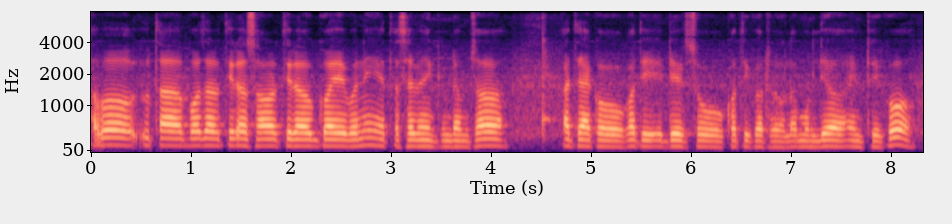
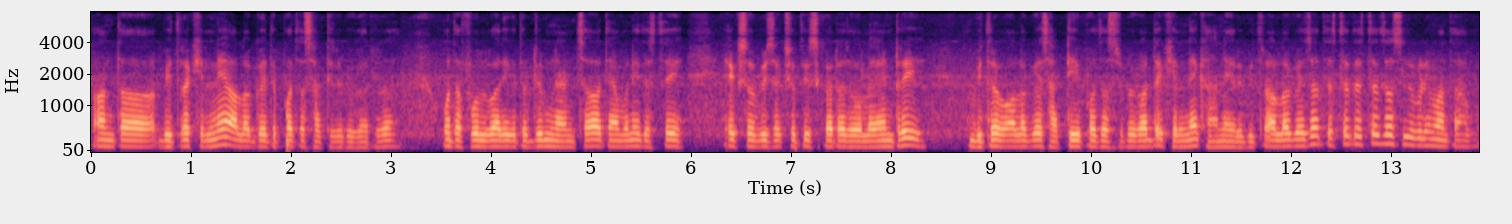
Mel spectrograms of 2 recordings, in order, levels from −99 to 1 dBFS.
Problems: constant background noise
